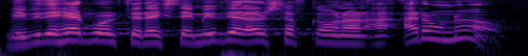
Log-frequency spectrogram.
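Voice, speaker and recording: Middle-aged pastor guy, higher voice, chatty sermon w lots of restarts, church mic from a distance. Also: rapid-fire, fairly bright tone. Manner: conversational, with frequent restarts and asides. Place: church sanctuary, standing at a lectern. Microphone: far camera.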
